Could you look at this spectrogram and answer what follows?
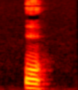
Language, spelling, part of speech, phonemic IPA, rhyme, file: French, oh, interjection, /o/, -o, LL-Q150 (fra)-oh.wav
- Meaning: oh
